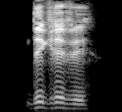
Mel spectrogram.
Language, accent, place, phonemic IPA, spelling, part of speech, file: French, France, Lyon, /de.ɡʁə.ve/, dégrever, verb, LL-Q150 (fra)-dégrever.wav
- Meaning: 1. to unburden 2. to take a weight off (someone's shoulders)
